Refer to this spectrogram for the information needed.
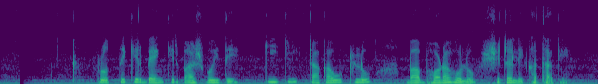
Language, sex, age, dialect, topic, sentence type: Bengali, female, 60-100, Standard Colloquial, banking, statement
